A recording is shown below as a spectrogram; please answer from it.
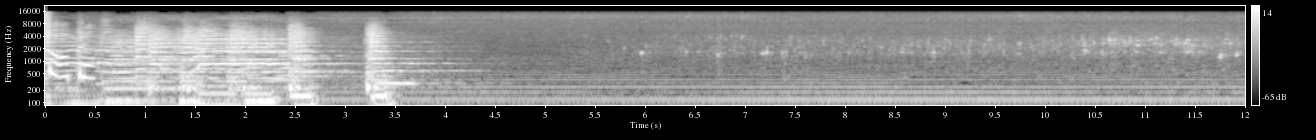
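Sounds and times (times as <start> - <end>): steady low hum: 2.2 - 12.0
water trickling and dripping: 5.4 - 12.0.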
